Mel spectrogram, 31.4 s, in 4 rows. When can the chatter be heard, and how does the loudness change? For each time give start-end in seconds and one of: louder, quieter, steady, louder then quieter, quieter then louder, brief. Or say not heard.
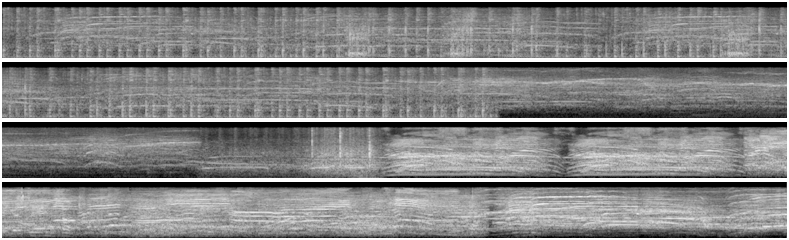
0.2-31.3 louder.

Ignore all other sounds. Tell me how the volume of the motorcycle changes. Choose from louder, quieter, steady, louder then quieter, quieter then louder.
steady.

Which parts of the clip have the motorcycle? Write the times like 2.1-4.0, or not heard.
0.0-12.8.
